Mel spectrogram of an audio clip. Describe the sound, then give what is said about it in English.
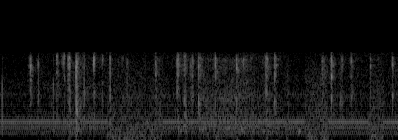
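Fingers type on a computer keyboard with many quick, faint key clicks in an uneven patter, some taps sharper than others, over a steady low hum. “I'm just having to type something there.”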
